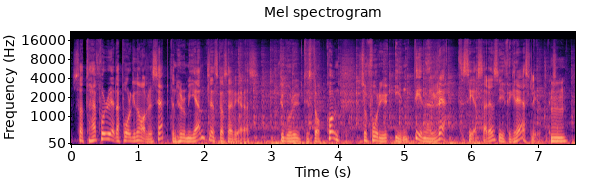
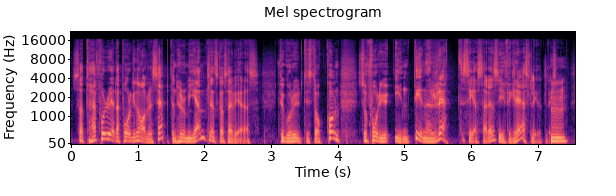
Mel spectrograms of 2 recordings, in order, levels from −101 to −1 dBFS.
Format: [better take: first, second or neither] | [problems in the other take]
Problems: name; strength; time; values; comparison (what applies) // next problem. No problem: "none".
second | keyboard typing; noticeable; from 1 s on; peak 7 dB below the speech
